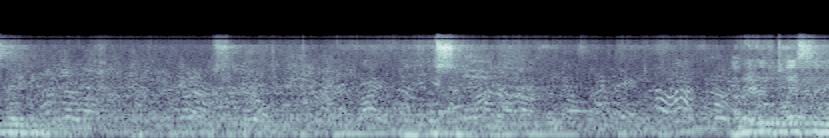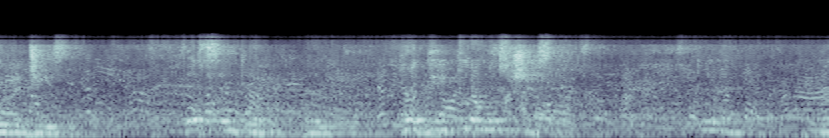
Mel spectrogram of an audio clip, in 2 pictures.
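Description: A large crowd of men and women chatters all around outdoors.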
